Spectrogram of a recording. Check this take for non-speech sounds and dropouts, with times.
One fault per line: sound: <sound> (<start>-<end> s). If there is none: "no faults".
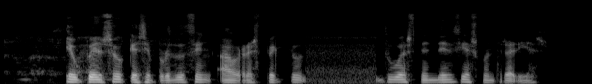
no faults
